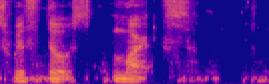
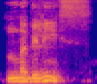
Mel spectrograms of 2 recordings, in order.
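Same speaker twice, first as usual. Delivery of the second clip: MABILIS with stressed LIS; final-syllable stress. Shown as a demonstration. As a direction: put the weight on LIS in MABILIS. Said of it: "the accent is on the last one".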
